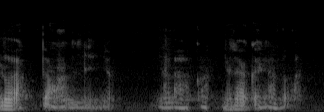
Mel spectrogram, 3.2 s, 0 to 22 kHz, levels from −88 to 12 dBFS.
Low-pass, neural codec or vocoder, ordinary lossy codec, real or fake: none; autoencoder, 22.05 kHz, a latent of 192 numbers a frame, VITS, trained on one speaker; none; fake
